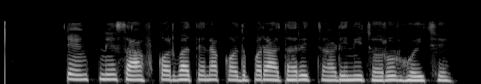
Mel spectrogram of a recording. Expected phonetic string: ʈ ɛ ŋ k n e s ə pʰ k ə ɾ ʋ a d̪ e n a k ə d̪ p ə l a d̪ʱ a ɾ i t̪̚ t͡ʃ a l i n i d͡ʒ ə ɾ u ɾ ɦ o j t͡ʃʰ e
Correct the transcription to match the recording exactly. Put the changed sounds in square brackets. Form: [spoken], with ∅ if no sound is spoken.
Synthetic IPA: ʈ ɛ ŋ k n e s [a] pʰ k ə ɾ ʋ a [t̪] e n a k ə d̪ p ə [ɾ] a d̪ʱ a ɾ i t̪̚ t͡ʃ a [ɽ] i n i d͡ʒ ə ɾ u ɾ ɦ o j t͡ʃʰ e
